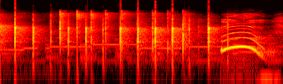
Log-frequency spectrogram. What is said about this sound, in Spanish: Aplausos, por favor.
